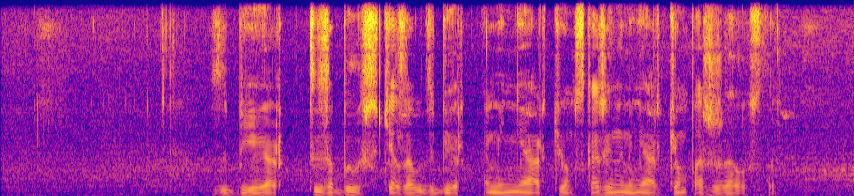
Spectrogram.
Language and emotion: Russian, angry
